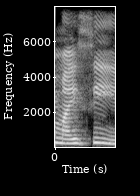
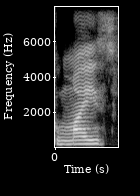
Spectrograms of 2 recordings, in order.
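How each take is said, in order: First: An extra vowel sound follows the final S. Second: The word ends cleanly on the S sound. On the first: The speaker calls it wrong. "you don't say micey" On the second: The speaker calls it right. "the E becomes silent. So it's"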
